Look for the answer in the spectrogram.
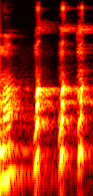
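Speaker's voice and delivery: म म म said short and quick with a laugh; quick clipped m. Shown as a demonstration. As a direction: clip म fast with no vowel. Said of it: "इस तरह जल्दी से बोलेंगे".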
